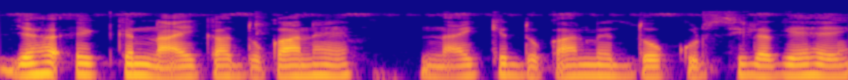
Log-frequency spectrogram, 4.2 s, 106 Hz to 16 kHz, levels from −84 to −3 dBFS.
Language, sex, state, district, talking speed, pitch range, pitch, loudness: Hindi, male, Jharkhand, Sahebganj, 195 wpm, 130-145 Hz, 135 Hz, -20 LUFS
